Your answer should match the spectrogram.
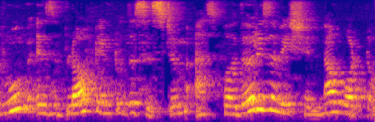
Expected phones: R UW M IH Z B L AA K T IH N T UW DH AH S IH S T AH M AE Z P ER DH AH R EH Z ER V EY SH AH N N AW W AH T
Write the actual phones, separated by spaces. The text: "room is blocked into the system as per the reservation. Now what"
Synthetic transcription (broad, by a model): R UW M IH Z B L AA K T IH N T UW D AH S IH S T AH M AE Z F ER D AH R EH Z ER V EY SH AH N N AW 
